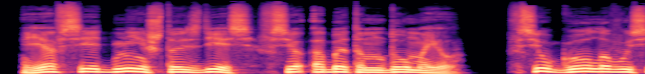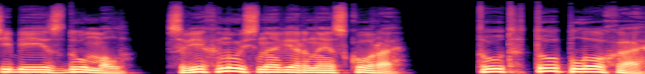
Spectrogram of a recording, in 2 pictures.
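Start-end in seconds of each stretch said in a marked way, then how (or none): none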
